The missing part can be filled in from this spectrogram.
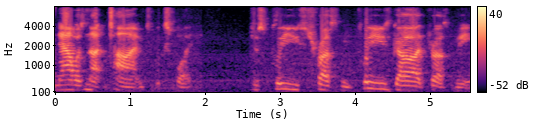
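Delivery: put-on, imitated pleading tone. Retelling how he asked for trust, imitating his pleading tone. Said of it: "in the same tone of ... in his voice".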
